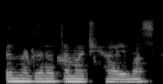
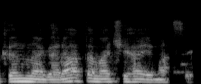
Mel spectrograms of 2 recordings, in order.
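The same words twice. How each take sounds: First: It is said softly, almost under the breath. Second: It is said at normal loudness.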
